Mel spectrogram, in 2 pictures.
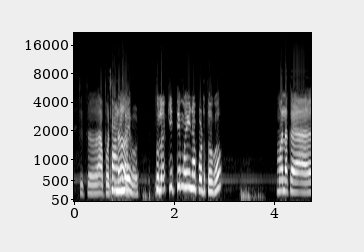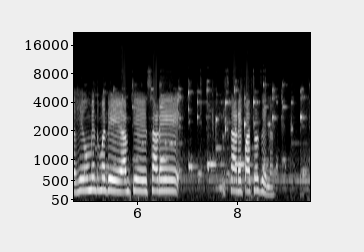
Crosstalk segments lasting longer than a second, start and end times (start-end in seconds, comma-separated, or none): none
